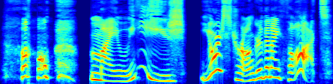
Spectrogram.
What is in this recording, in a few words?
defeat, en; Cookie Run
